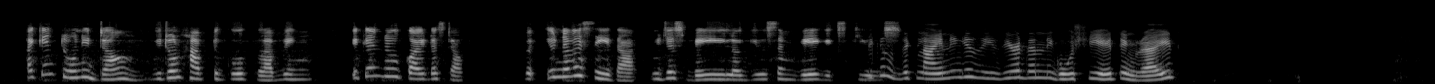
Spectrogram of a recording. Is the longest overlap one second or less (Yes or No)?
Yes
